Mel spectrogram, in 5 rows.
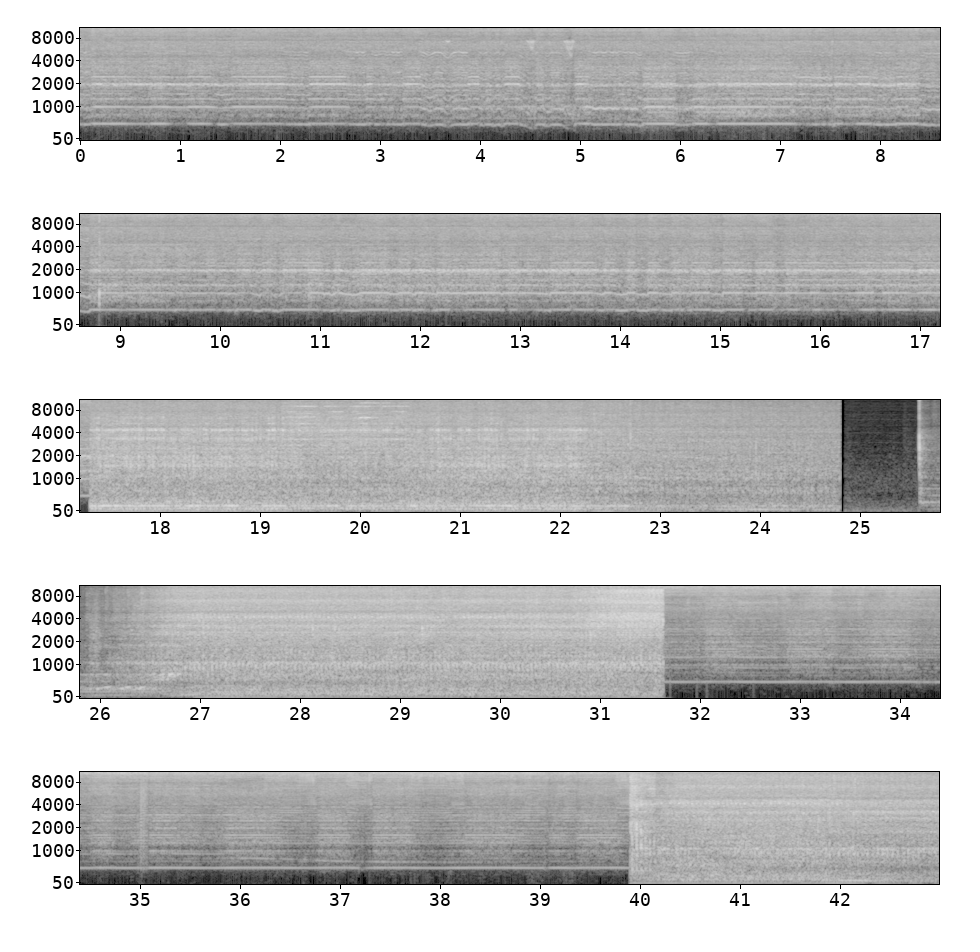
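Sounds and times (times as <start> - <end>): power tool whining: 0.0 - 24.8, 25.6 - 31.7, 34.5 - 42.9
rough grinding noise: 17.3 - 24.8, 26.0 - 31.6, 39.9 - 42.9.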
